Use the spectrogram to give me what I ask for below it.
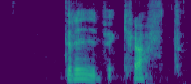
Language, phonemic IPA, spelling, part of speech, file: Swedish, /ˈdriːvˌkraft/, drivkraft, noun, Sv-drivkraft.flac
- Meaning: driving force, impetus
